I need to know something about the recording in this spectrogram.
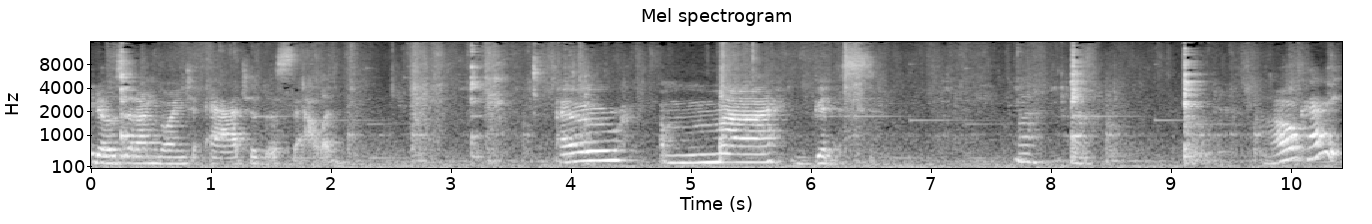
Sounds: music
speech
dishes, pots and pans
inside a small room

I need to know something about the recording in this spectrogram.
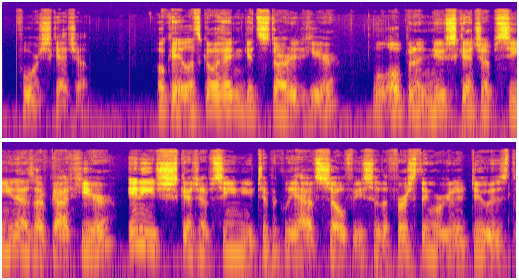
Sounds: speech

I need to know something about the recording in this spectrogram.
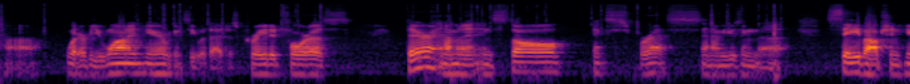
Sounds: speech

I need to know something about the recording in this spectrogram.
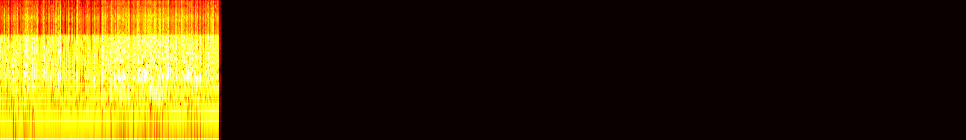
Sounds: revving
vehicle
car

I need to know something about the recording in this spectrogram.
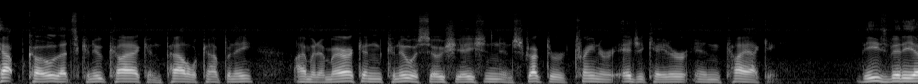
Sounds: speech

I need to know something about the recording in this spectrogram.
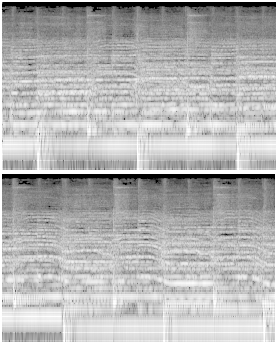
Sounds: music

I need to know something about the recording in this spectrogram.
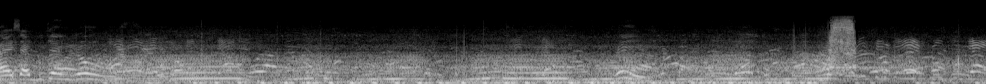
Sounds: vehicle
car
engine
vroom
speech

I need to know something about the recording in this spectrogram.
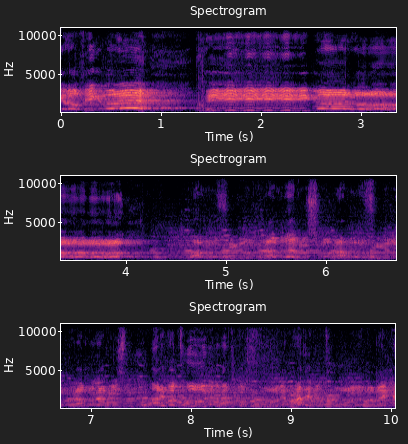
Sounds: music
opera

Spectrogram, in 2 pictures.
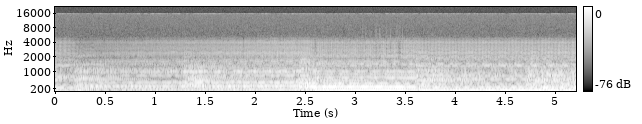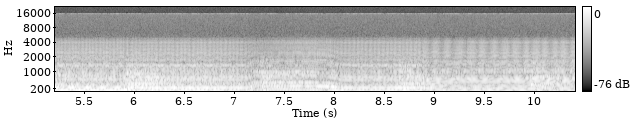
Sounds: music

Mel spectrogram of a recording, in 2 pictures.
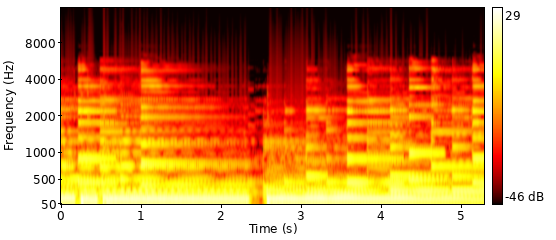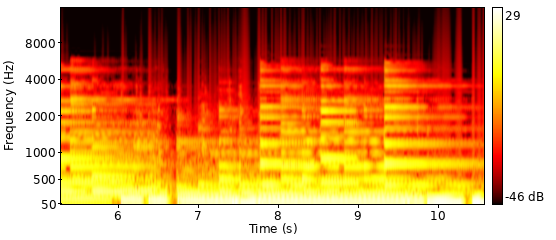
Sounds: music
heavy metal

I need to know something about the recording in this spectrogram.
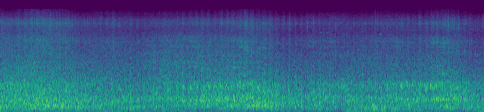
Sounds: train

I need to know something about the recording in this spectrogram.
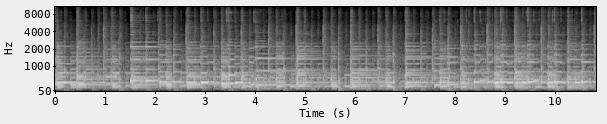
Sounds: music

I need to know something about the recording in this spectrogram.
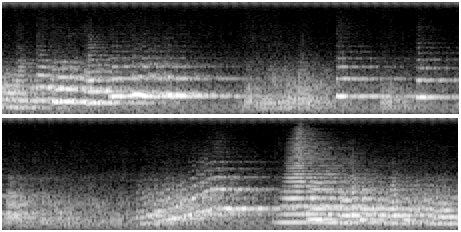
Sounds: playing french horn

